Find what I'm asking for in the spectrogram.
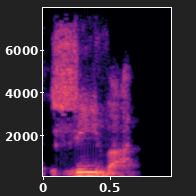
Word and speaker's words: Ziba: Ziba, and in Hebrew, the B has a V sound, so it's Ziba. That's how you would pronounce it. Ziba said to the king, "Behold, he remains in Jerusalem."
